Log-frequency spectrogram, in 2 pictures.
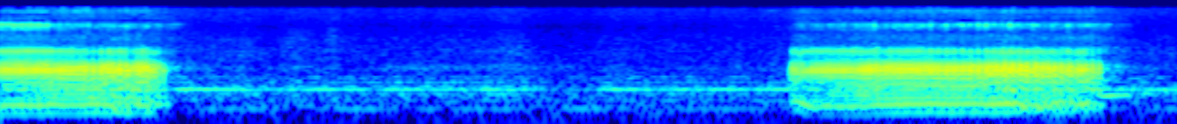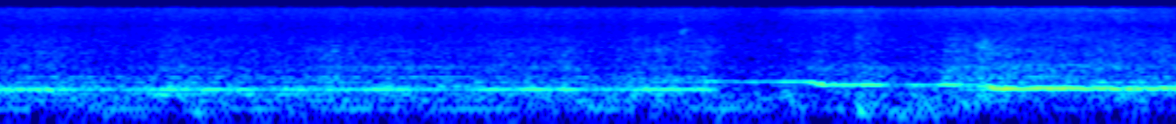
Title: Tiger snoring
